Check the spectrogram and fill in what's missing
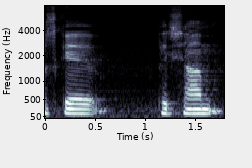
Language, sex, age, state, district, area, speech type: Urdu, male, 18-30, Delhi, Central Delhi, urban, spontaneous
